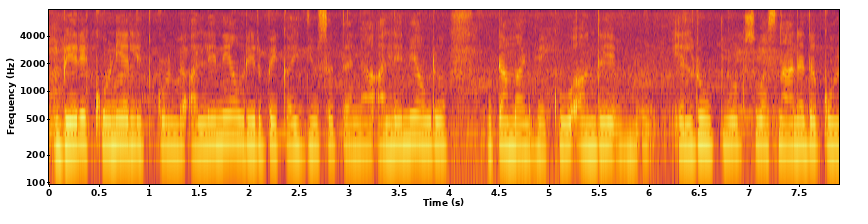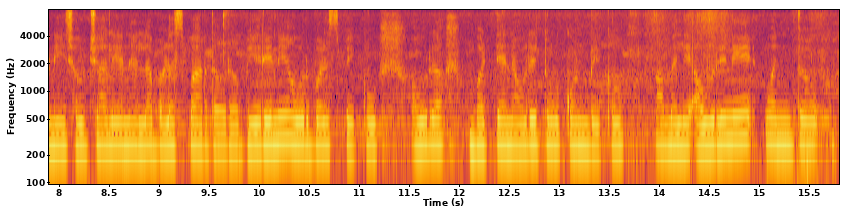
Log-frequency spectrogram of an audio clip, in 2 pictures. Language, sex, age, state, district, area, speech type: Kannada, female, 18-30, Karnataka, Uttara Kannada, rural, spontaneous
